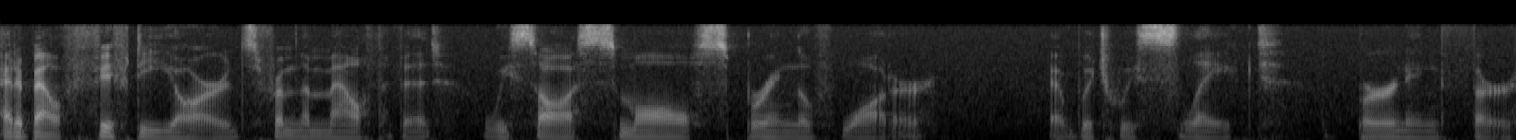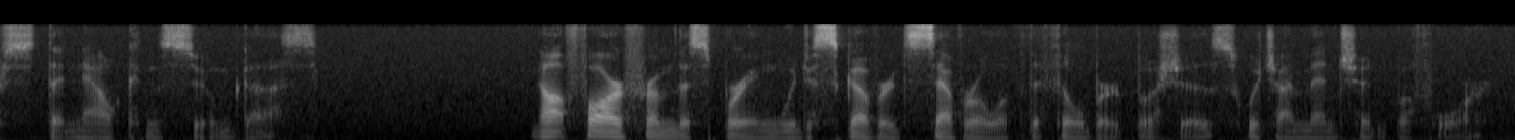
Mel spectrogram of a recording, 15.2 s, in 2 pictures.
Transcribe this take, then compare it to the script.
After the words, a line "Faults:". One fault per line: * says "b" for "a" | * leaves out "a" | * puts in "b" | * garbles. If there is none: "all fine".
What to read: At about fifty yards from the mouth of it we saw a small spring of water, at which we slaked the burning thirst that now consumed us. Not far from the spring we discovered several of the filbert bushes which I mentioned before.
At about fifty yards from the mouth of it we saw a small spring of water, at which we slaked the burning thirst that now consumed us. Not far from the spring we discovered several of the filbert bushes which I mentioned before.
Faults:
all fine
